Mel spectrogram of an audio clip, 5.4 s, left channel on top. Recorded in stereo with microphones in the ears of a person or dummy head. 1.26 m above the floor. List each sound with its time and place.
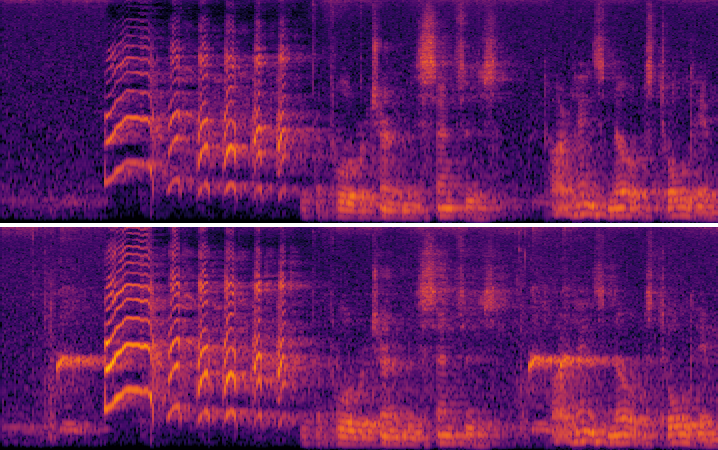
0.8 s laughter: 40° right (ahead or behind), 0.5 m; by 2.1 s 5° left (ahead or behind), 1.1 m
2.2 s a man speaking: 25° left (ahead or behind), 1.9 m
